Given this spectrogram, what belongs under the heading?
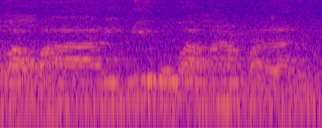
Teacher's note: Wanya panjang, dua harokat yang kedua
